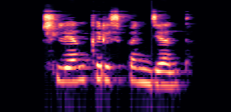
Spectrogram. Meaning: 1. associate, associate member (member of an institution or society who is granted only partial status or privileges) 2. corresponding member
- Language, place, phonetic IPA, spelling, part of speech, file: Russian, Saint Petersburg, [ˈt͡ɕlʲen kərʲɪspɐnʲˈdʲent], член-корреспондент, noun, LL-Q7737 (rus)-член-корреспондент.wav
